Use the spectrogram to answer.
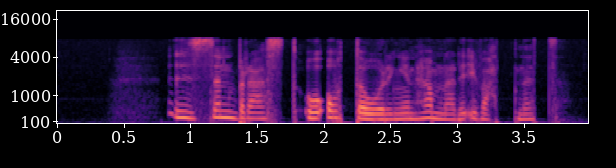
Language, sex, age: Swedish, female, 35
